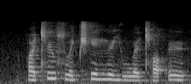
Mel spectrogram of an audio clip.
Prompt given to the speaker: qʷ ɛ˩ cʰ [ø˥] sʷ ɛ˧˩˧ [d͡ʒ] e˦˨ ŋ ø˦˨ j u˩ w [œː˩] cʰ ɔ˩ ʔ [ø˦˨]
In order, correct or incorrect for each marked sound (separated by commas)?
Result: correct, incorrect, incorrect, correct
